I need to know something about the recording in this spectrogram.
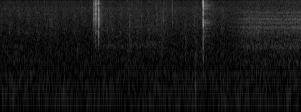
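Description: A glass jar clicks and taps in a hand.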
